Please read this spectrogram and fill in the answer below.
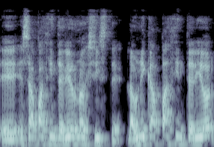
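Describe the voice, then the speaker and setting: Fairly high in pitch, a man talks at a moderate pace. His intonation stays monotone and flat. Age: 60s. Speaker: physician and journalist. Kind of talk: interview. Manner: hesitant, many fillers.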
